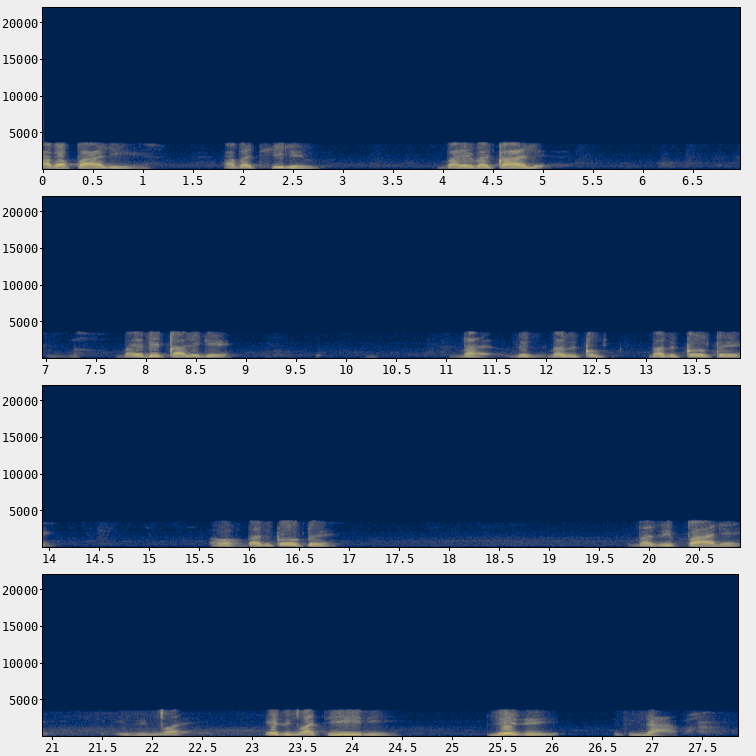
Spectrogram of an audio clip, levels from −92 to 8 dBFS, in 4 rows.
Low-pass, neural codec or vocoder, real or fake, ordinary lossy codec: 3.6 kHz; none; real; none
